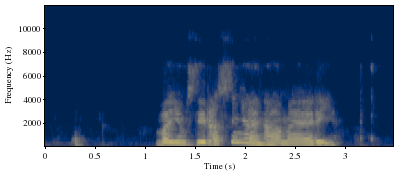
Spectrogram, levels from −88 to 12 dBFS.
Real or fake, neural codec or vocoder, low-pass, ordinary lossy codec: real; none; 7.2 kHz; Opus, 24 kbps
